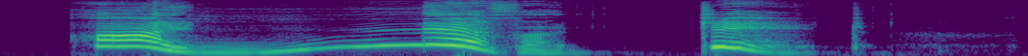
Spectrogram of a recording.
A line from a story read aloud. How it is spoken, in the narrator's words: the boy exclaimed, turning from grey to white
